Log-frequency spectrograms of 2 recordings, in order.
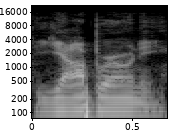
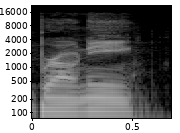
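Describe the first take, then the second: First: The word begins with a soft Y sound. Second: The word begins with a hard J sound. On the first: This is the original pronunciation. "Originally a soft J" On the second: This is the later, current pronunciation. "migrated over to Jabroni"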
